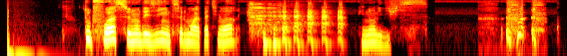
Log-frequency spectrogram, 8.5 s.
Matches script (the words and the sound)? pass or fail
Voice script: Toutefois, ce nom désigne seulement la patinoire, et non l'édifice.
fail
